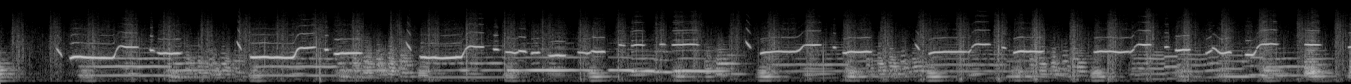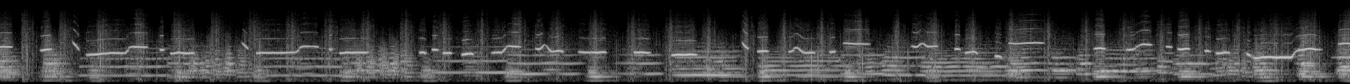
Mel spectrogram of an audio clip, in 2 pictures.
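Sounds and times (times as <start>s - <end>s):
person whistling a lively, bouncy melody: 0.6s - 27.0s.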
